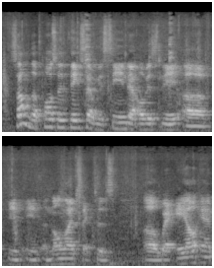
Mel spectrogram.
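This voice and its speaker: A man talks at a fairly quick pace with lively intonation. Noticeable background noise and audible room echo surround him. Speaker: insurance ratings analyst. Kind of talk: conference presentation. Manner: fast; halting.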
